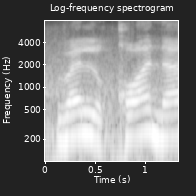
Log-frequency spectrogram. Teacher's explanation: سب سے پہلے قاف کو موٹا پڑھیں گے کیونکہ یہ موٹا قاف ہے۔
